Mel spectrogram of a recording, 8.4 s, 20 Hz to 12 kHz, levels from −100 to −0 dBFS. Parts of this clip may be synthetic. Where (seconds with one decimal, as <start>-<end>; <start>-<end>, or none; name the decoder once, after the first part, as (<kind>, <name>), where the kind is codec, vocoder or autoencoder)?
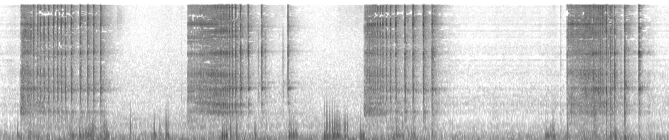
0.0-0.5 (codec, HILCodec); 5.4-8.4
